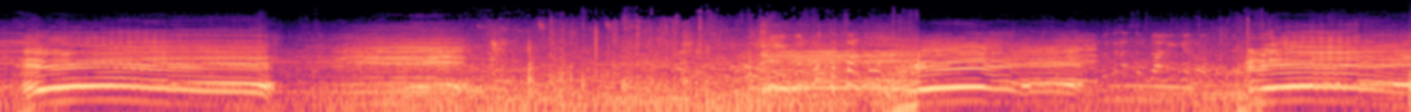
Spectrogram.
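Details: Cattle at a cattle market in Sokaraja, Purwokerto, Banyumas give several loud, sustained moos, each a rich, resonant low bellow lasting a second or two, swelling and fading over steady crowd chatter and shuffling.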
